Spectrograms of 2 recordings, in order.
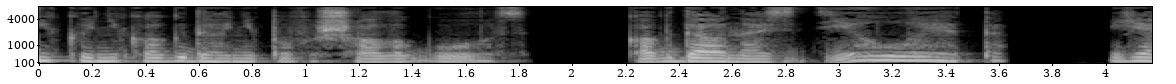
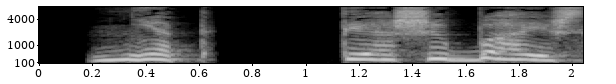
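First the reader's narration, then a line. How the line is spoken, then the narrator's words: Shout. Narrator (Russian): закричала я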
